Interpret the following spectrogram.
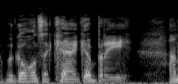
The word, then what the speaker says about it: Kirkcudbright: Well, that's how it's spelled, but apparently it's pronounced Kabri. Kabri. We're going to Kabri.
